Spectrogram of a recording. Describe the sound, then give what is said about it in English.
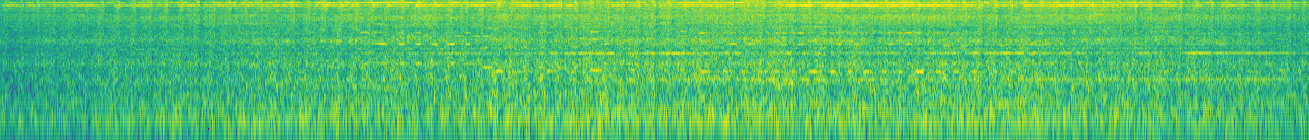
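A private helicopter engine starting up: a loud, dense turbine roar swells in over the first second and then holds steady, with thin high whining tones running through it and no one talking. “And tell the royal pilot to fire up my private helicopter.”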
